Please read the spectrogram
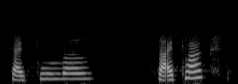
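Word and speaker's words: Sayfullo Saipov: It was a man by the name of Saifulo Saipax. – I know if I'm saying his name right. You did a great job pronouncing his name.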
